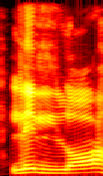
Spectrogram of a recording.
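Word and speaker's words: لله: তাহলে আমরা লা পড়বো সুতরাং এখানে লিল্লাহ হবে না এখানে আমরা পড়বো লিল্লাহি লিল্লাহি রব্বিল রব্বিল রব্বিল আলামিন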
